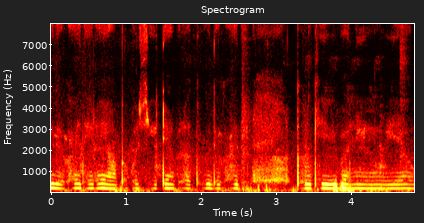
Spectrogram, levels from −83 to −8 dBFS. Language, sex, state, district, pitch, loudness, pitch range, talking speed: Hindi, female, Bihar, Purnia, 190 Hz, -23 LUFS, 185-200 Hz, 195 wpm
